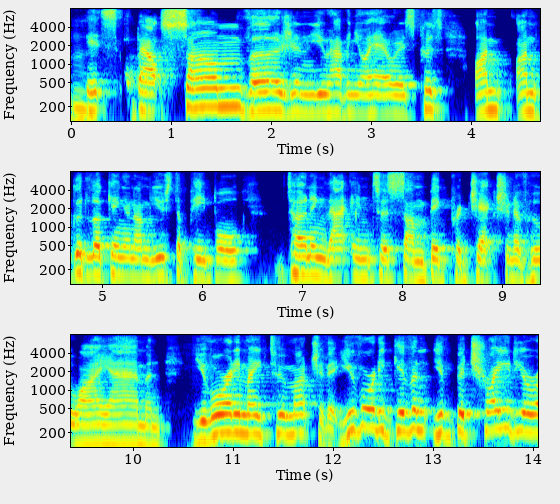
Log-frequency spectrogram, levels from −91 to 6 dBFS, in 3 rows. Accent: British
